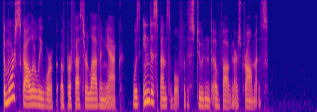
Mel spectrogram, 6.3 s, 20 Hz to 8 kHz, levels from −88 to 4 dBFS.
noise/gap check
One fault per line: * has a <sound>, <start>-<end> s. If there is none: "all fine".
all fine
